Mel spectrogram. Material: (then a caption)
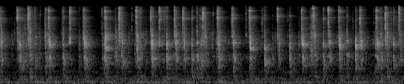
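Plastic. Fingertips type rapidly on a backlit mechanical gaming keyboard with plastic keycaps and Cherry MX Blue switches. The result is a fast, steady stream of crisp, bright clicks with almost no low end, each dying away quickly.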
